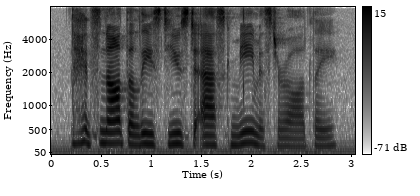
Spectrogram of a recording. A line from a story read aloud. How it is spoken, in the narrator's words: she said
